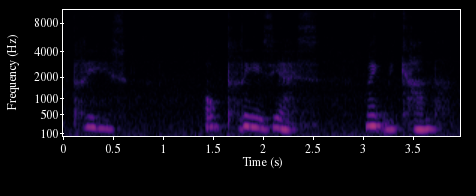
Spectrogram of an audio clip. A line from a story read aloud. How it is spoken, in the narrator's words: I gasped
